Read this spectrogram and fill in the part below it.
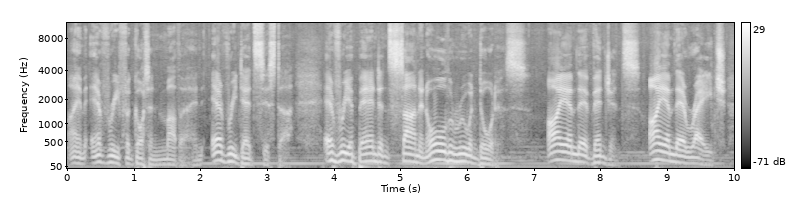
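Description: A man voicing a faceless, vengeful static phantom with a buzzing, hissing voice and a slow, solemn, menacing delivery. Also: on the low side, expressive, darkish tone, voice pushed up, close to an everyday voice.

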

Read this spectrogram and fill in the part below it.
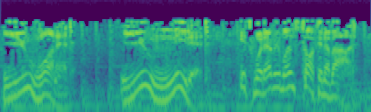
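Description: A man's voice: mid-range voice, big pitch swings, a little slow. A man announcing a show intro in a punchy radio promo style. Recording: dull sound under loud music.

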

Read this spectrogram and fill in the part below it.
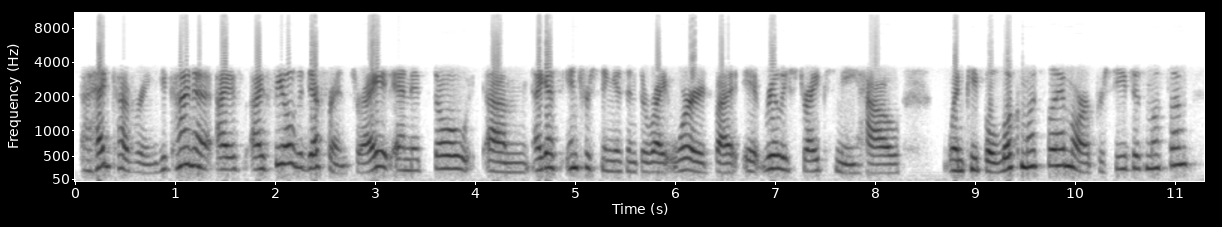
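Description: A woman's voice: fairly high pitch, expressive, normal speed, no echo. A Canadian woman, a guest researcher, speaks earnestly in a phone interview, often filling with "you know" and "um". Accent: Canadian English. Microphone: telephone. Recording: muffled phone line.

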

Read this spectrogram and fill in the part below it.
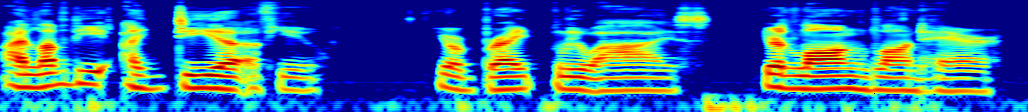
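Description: A man acting a vengeful, obsessive young captor in a dark dramatic podcast reading, speaking in an accusing, deliberate way. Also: medium pitch, fairly even intonation, smooth, no room sound, studio quality, natural voice. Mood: contemptuous.

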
